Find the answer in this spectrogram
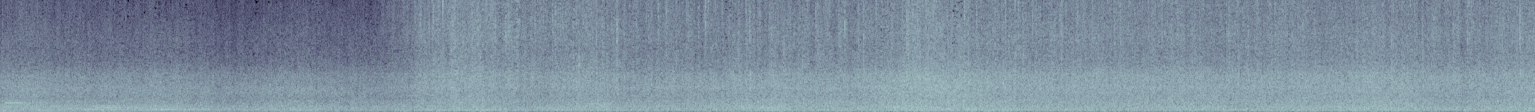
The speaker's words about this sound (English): Four seasons in a day. Just a wee hailstorm. Yeah. They tend not to last long, but they are frequent.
